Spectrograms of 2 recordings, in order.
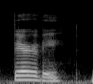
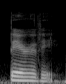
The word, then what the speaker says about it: Bhairavi: Bhairavi. Bhairavi. Rhymes with therapy.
